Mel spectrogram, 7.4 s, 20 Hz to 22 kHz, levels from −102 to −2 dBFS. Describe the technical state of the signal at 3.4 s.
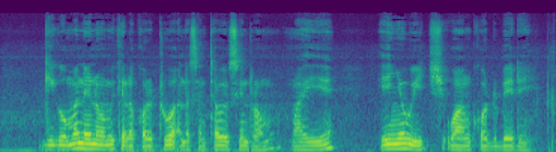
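At 3.4 s the speech signal is intact, with no audible fault at that moment.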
